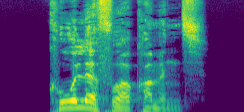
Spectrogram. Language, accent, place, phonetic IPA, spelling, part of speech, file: German, Germany, Berlin, [ˈkoːləˌfoːɐ̯kɔməns], Kohlevorkommens, noun, De-Kohlevorkommens.ogg
- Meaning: genitive singular of Kohlevorkommen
